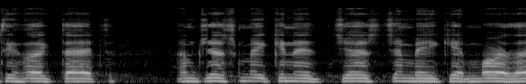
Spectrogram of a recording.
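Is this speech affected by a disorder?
Yes: traumatic brain injury; car accident.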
